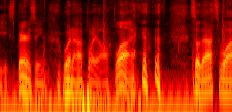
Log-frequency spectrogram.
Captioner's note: laughs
